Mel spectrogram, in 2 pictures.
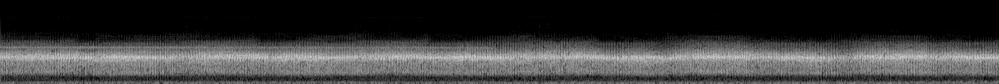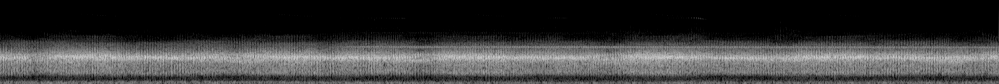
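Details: Frogs and toads calling at night in Mexican amphibian habitat: a dense, unbroken chorus of overlapping croaks and trills forming a steady mid-pitched roar, with a thin sustained high tone through much of the recording.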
